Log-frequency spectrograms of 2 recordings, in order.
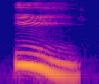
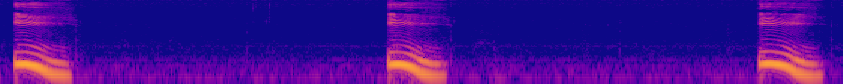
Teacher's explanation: E is a high front vowel sound.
